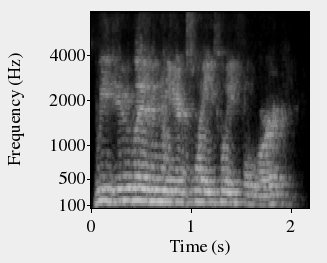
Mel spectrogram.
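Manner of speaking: ordinary talk, nothing marked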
